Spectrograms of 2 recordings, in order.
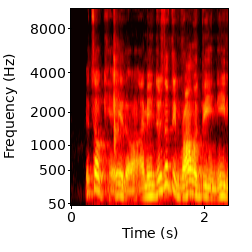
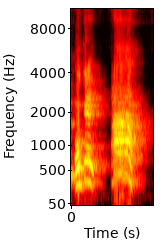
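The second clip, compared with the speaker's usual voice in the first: higher, louder startled cry; startled yelp at the dog; 12 semitones higher, 7 dB louder, much slower than usual. Real, not acted. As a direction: jump as the dog lunges. Dog attacks.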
